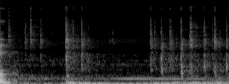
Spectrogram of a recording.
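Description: Computer keyboard typing: a quick, irregular run of key clicks starting about half a second in as a word is typed.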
